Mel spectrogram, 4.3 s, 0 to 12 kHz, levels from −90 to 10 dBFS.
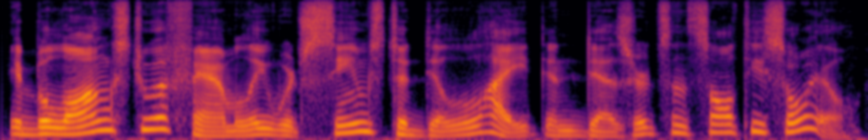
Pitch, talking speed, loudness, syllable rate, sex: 155 Hz, 195 wpm, -19 LUFS, 4.7 syllables/s, male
